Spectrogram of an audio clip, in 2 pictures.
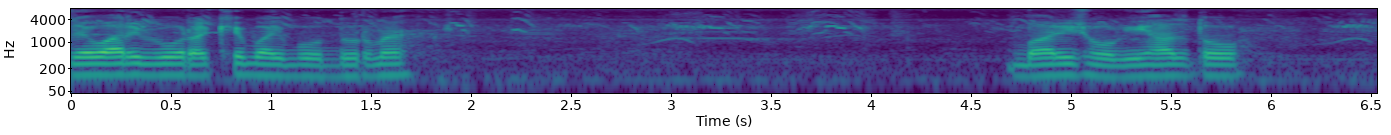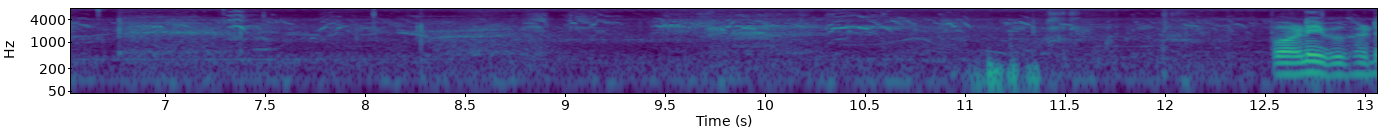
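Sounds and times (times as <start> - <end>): birds chirping and calling: 0.0 - 13.0
low rumble on microphone: 7.6 - 12.6.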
